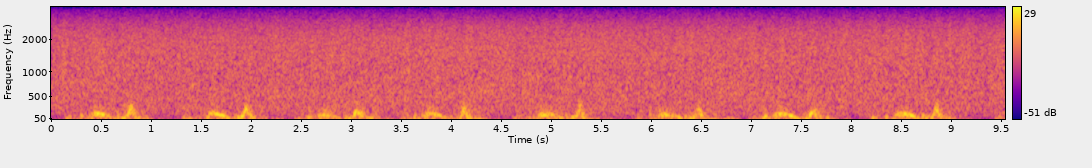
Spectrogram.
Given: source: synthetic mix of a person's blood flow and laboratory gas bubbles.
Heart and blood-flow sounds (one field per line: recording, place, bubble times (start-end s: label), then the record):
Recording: Doppler ultrasound of blood flow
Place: precordium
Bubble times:
no bubbles
From the record:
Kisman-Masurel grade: 000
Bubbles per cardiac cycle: 0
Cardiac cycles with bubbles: 0%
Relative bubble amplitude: no bubbles discernible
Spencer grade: 0 (complete lack of bubble signals)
